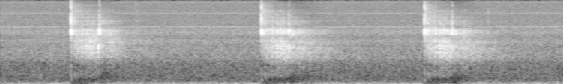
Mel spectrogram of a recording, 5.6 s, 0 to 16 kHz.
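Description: Three sharp shots from a Ruger 10/22 rifle fired at a target outdoors, evenly spaced about two seconds apart, each a crisp crack with a short tail over a steady low background, no talking.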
